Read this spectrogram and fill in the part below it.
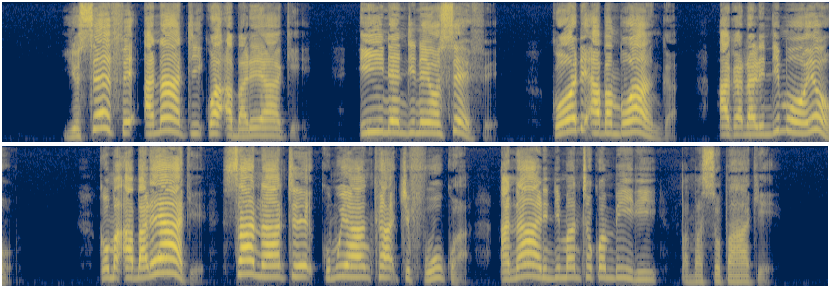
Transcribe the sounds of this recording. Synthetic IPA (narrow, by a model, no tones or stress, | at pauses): jɔsɛfɛanatikwaʔaɓalɛjaːkɛ | inɛndinɛjɔsɛːfɛ̰ | kɔɗɛʔaɓambɔaŋɡa̰ | akaɗalindimɔːjɔ | kɔmaʔaɓalɛjakɛ̰ | sanatʰɛkumujaŋkʰat͡ʃifukwa̰ | analindimantʰakwambiɾi | pamasɔpaːkɛ̰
